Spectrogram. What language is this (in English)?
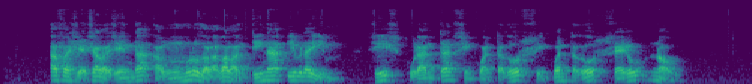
Catalan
